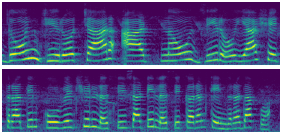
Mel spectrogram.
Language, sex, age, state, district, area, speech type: Marathi, female, 18-30, Maharashtra, Thane, urban, read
